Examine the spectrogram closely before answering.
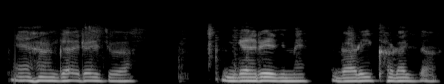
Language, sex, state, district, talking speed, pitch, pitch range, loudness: Bhojpuri, female, Uttar Pradesh, Deoria, 110 wpm, 165 Hz, 155-170 Hz, -28 LUFS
